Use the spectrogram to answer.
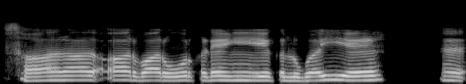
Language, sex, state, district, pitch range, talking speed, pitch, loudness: Marwari, female, Rajasthan, Nagaur, 185-200 Hz, 115 wpm, 190 Hz, -16 LUFS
